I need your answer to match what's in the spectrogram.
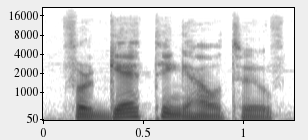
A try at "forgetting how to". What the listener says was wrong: Okay, listen to that really frontal T in the forgetting again. And you can even see on his teeth there. Look at that tongue.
